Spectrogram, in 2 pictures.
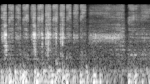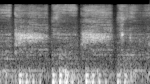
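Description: Aluminum oxide sandpaper rubbed quickly back and forth by hand over a carbon bicycle rim's brake track, a faint rapid scratching that stops just before the end. It is scraping off gummed-up brake pad material and ridges to leave the braking surface smooth.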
